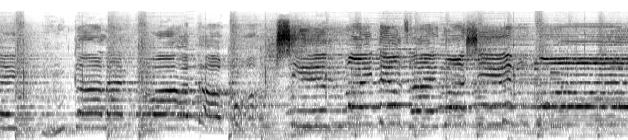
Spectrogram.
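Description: Two women singing a Taiwanese Hokkien pop song as a duet, over a backing band with a steady beat.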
